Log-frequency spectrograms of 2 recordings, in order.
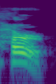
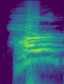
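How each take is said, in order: First: The vowel is short and reduced. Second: The vowel is long and full. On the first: "हर यहाँ पे छोटा कर दिया बड़े ए को" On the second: "बड़े ए को"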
